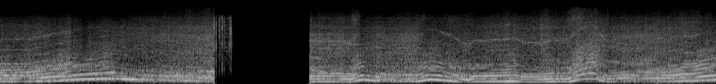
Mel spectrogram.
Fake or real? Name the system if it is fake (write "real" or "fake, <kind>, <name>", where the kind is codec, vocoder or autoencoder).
real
